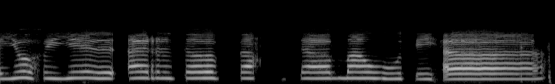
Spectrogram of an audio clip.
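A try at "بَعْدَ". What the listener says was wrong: Iya pintar, tapi orang Jawa tuh ain matinya jadi bakda ya. Jangan bakda, barda ya. Barda. Jangan bakda, jangan keka. Itu bukan ka mati tapi ain mati. Ngadan sedikit barda.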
